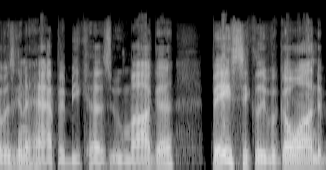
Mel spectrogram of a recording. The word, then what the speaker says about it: Umaga: And of course, you have to say it like Armando would say, Umaga,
